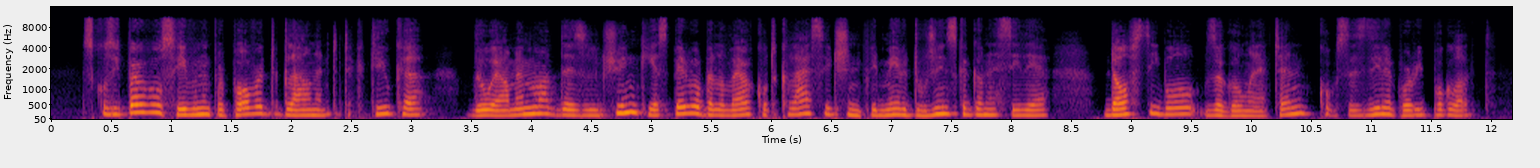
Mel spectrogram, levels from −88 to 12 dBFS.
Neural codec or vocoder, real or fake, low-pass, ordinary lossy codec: codec, 16 kHz in and 24 kHz out, 0.4 kbps, LongCat-Audio-Codec, fine tuned four codebook decoder; fake; 10.8 kHz; none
